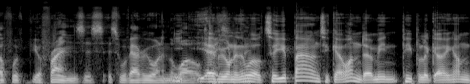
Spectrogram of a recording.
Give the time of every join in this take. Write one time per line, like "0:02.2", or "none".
none

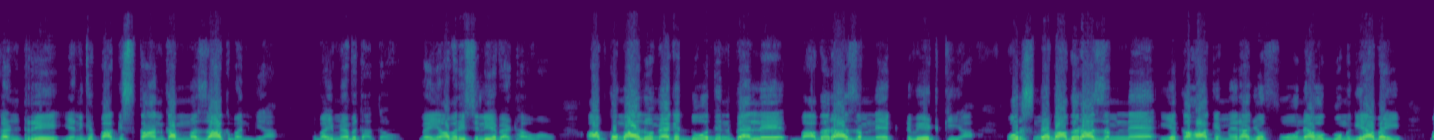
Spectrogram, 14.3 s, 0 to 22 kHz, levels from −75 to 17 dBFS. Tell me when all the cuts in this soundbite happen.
none

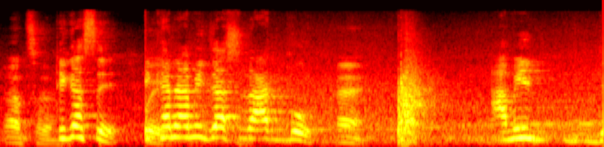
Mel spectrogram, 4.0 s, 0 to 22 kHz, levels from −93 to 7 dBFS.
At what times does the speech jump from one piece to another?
0:01.0

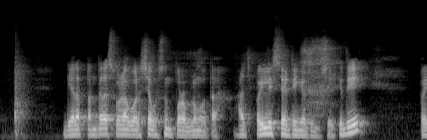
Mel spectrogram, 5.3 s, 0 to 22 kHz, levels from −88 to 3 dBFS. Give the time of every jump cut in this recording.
none

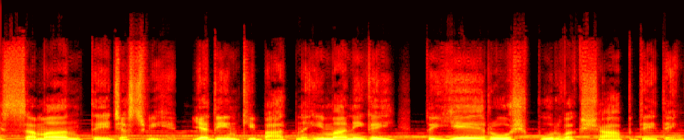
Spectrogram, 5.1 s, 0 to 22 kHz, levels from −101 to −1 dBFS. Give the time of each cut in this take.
none

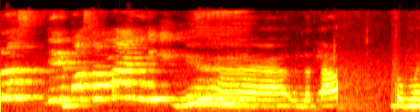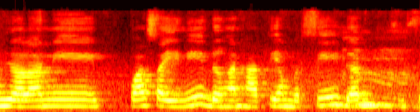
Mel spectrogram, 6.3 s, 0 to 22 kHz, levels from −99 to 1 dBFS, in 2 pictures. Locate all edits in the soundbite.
0:02.5

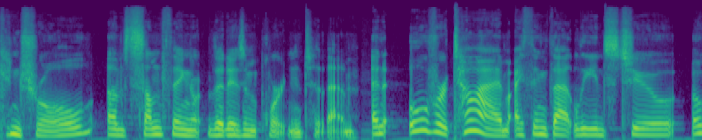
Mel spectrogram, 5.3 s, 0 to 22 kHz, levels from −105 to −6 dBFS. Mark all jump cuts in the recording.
0:02.6

